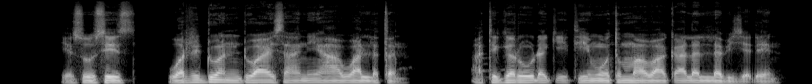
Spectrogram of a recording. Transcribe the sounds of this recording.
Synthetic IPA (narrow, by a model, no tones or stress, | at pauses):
jɛsuːsɪs | wɐrːɪd̪ʊʔɐnd̪ʊʔaːɪsaːniːhaːwaːlːɐt̪ɐn | ʔɐt̪ɪɡɐɾuːᶑɐkʼiːt̪iːmo̞ːt̪ʊmːaːwaːkʼaːlɐlːɐbɪd͡ʒɛᶑe̞ːn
